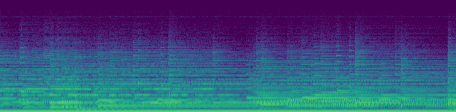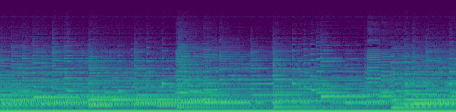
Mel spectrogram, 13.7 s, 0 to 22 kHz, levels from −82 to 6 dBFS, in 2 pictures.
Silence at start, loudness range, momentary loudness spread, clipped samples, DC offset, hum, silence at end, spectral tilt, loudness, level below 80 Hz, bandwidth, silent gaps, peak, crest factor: 0 s; 2 LU; 5 LU; under 0.1%; 10%; none; 0 s; -7.5 dB/octave; -21 LUFS; -44 dBFS; 13.5 kHz; none; -6 dBFS; 14 dB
